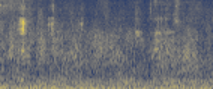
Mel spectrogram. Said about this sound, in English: Hit that bomb again.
